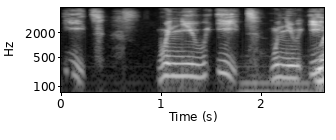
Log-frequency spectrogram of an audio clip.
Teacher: So instead of when you geet food, this is going to be only a vowel. Instead of geet, this is eat.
